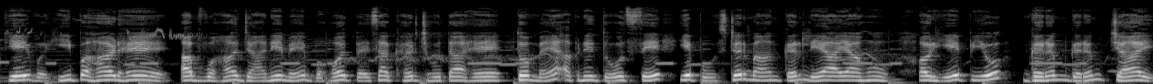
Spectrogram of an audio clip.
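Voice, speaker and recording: A woman's voice: lowish voice, darkish tone. A woman voicing a stingy, scheming male cartoon bird who talks in a bossy, self-satisfied, wheedling way. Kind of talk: cartoon voice acting.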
